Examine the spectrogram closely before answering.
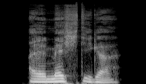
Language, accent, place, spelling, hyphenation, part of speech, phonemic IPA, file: German, Germany, Berlin, Allmächtiger, All‧mäch‧ti‧ger, proper noun, /alˈmɛçtɪɡɐ/, De-Allmächtiger.ogg
- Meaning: Almighty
